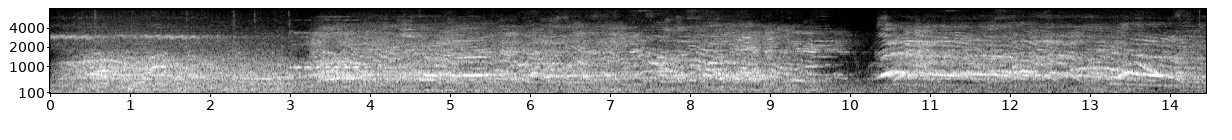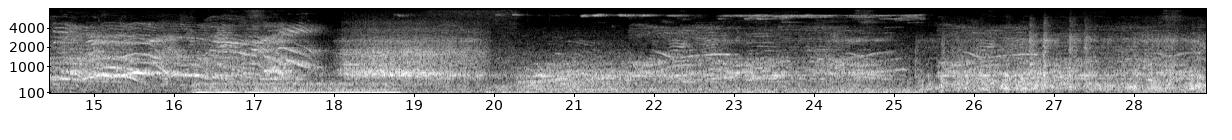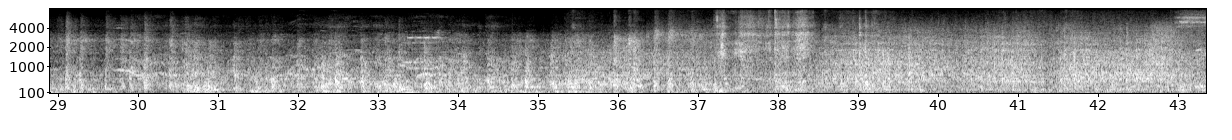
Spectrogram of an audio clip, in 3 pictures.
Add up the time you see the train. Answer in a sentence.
You can hear the train for 43 seconds altogether.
